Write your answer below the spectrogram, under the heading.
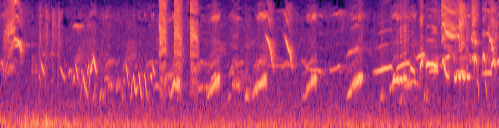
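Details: Mating call of a male white-rumped shama wooing a female: short upward-sweeping whistles and sharp clicks in a hurried, varied sequence, ending in rising slurred whistles.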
